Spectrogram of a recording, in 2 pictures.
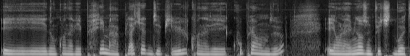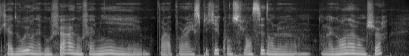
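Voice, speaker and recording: Very fast speech from a woman, fairly low in pitch and fairly even in intonation. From Marseille, southern France. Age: 20s. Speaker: psychomotor therapist, new mother. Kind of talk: podcast interview.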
